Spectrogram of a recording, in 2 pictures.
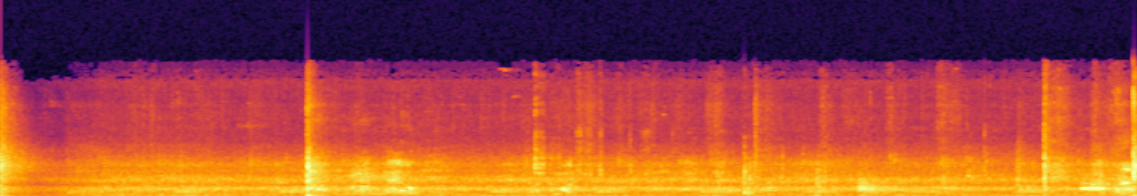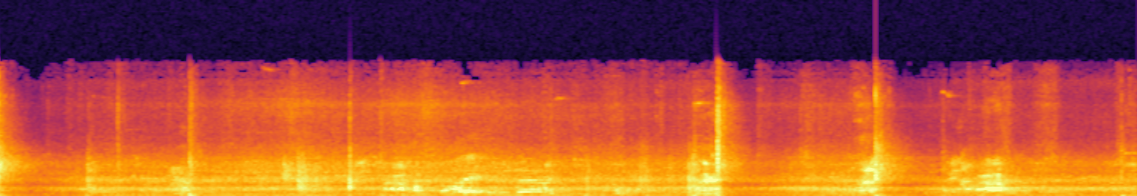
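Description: Kicks and punches landing on Muay Thai pads, a sharp smack every few seconds, over a steady low traffic rumble.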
